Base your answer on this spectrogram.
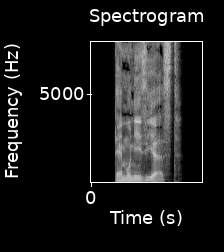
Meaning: second-person singular present of dämonisieren
- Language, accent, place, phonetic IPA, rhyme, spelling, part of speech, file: German, Germany, Berlin, [dɛmoniˈziːɐ̯st], -iːɐ̯st, dämonisierst, verb, De-dämonisierst.ogg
